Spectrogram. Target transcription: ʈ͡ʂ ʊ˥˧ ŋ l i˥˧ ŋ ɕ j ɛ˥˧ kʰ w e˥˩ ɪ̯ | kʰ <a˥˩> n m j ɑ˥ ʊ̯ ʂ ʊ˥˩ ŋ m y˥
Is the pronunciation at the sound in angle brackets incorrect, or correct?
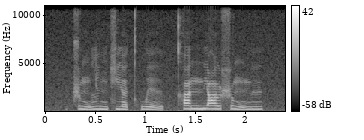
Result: incorrect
